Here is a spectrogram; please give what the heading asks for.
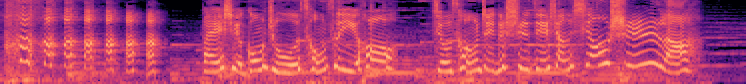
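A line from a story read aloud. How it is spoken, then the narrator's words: Wicked laughing. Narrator (Chinese): 坏心肠的王后大笑着说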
